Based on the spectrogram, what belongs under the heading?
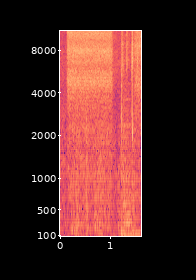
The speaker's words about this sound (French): Les deux autres cafards apparaissent à la même fenêtre et sifflent le départ. Le train s'ébranle et commence à rouler.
